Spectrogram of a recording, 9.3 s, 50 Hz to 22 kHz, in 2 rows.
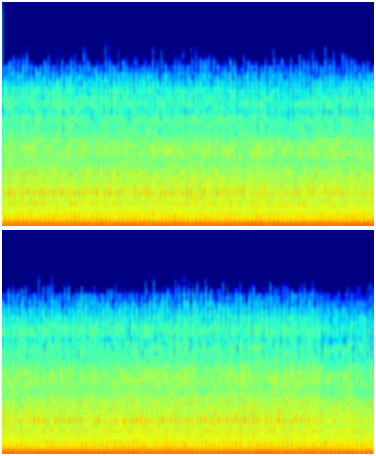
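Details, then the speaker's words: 1961 International Cub Cadet Original, 7 hp Kohler single-cylinder, running after first start with battery charging working, before driving: steady, regular low pulsing with no knocking or misses; healthy running engine. "It works. Everything on here works so far. All right. Let's go drive this thing."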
